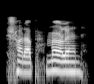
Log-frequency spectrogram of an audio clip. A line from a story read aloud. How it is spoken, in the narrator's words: Arthur growled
